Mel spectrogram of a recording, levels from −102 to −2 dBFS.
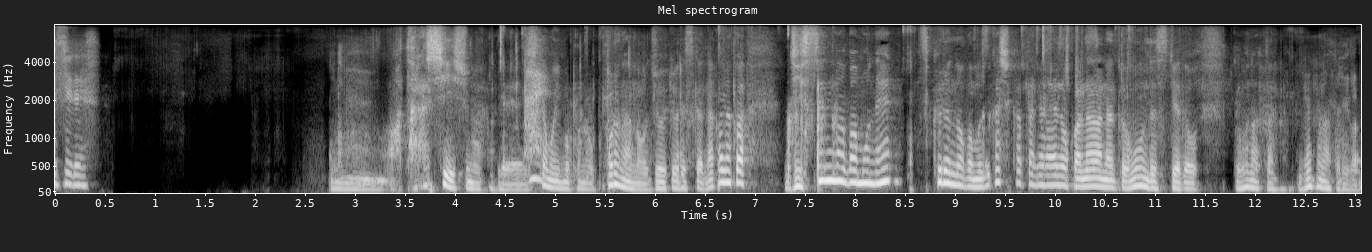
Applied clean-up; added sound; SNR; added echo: neural mask model Resemble Enhance denoiser.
